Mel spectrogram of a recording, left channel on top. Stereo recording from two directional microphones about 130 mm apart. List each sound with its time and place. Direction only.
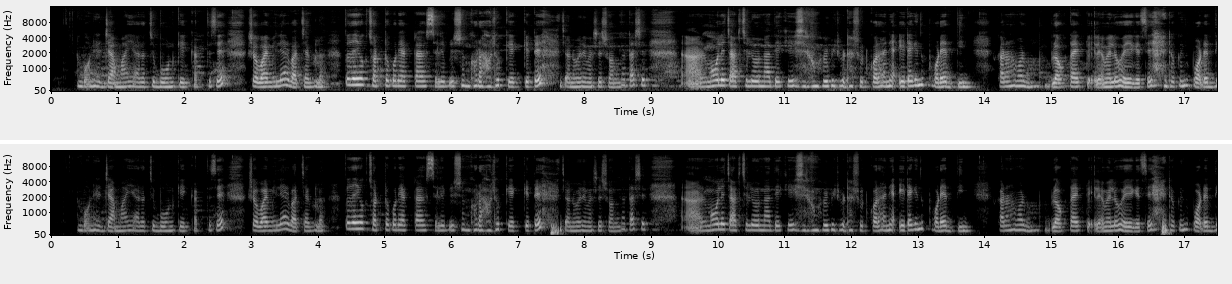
0.4 s a woman's voice: 25° right (ahead or behind)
